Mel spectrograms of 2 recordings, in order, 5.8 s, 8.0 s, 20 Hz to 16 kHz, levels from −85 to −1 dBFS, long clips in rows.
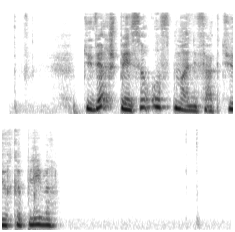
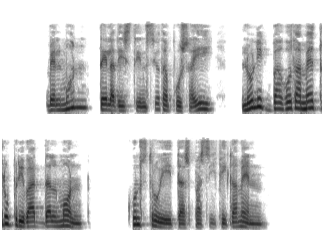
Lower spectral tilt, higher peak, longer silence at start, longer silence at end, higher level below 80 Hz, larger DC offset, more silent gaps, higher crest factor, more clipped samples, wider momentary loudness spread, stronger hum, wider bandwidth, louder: first, -7.5 dB/octave vs -5.5 dB/octave; about the same, -4 dBFS vs -2 dBFS; first, 1.05 s vs 0.55 s; first, 2.2 s vs 0.75 s; second, -64 dBFS vs -56 dBFS; neither; second, none vs 1.14-1.22 s, 2.82-2.98 s, 5.13-5.57 s; about the same, 18 dB vs 16 dB; neither; about the same, 6 LU vs 8 LU; neither; first, 11.5 kHz vs 8 kHz; about the same, -20 LUFS vs -18 LUFS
